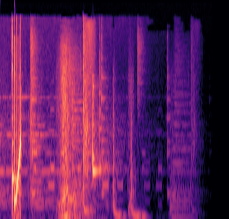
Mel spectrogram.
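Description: Animated logo intro sting: a short upward pitch slide near the start, then a few quick cartoon-style sound effects over music. It ends about a second and a half in.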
